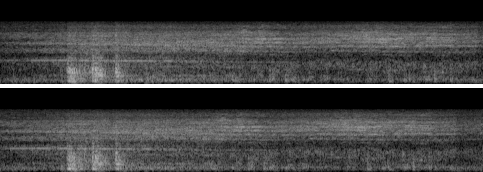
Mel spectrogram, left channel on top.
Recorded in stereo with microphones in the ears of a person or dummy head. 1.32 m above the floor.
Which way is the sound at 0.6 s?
20° left (ahead or behind).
